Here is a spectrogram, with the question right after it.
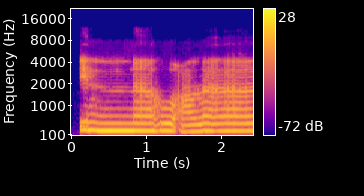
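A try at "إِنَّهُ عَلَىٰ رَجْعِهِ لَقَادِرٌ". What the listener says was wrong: panjang, punya panjang. Oke, ini disambung aja, Mbak Yanti, dihabiskan karena ini bukan tanda wakaf. Ini sebenarnya tanda huruf ya, ya sukun. Nah, jadi maksudnya kasroh kemudian bertemu dengan ya sukun, jadinya apa Mbak? Mad asli.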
